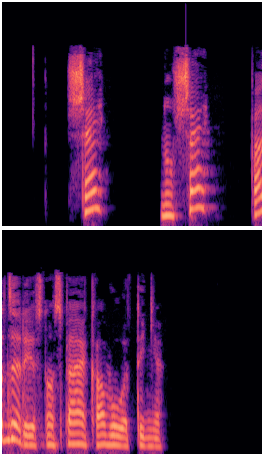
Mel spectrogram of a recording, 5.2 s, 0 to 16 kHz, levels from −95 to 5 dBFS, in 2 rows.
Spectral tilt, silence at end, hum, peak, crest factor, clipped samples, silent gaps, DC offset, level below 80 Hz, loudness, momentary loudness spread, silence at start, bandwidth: -4.5 dB/octave; 1 s; none; 0 dBFS; 18 dB; under 0.1%; 1.23-1.58 s, 2.39-2.48 s; under 0.1%; -58 dBFS; -16 LUFS; 10 LU; 0.65 s; 8 kHz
